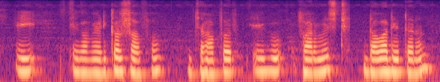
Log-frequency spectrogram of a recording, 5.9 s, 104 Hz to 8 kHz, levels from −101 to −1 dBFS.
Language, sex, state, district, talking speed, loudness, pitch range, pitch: Bhojpuri, male, Uttar Pradesh, Gorakhpur, 110 wpm, -16 LUFS, 175-185 Hz, 180 Hz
